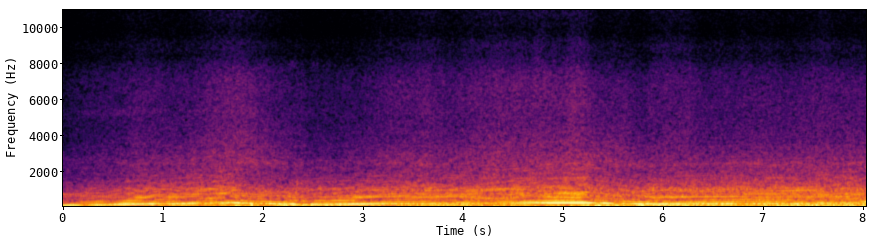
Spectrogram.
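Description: A Honda S2000 with exhaust and induction kit revs hard through a first-gear pull, the engine note rising and holding high with a brief peak near the end, loud and close throughout with no talk.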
